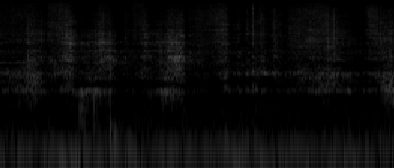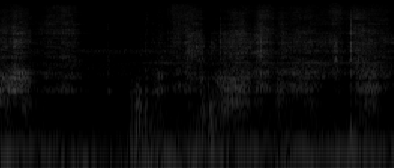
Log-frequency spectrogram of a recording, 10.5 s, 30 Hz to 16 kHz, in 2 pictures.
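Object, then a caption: Thin wooden cutting board. Long painted nails scratch and rub across the surface of a flat, solid, thin light-wood cutting board shaped like Michigan, held upright in one hand. The result is a steady, bright, dry rasping with little low end, rising and falling in strokes, with a brief quiet dip around the 7-second mark before it resumes.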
